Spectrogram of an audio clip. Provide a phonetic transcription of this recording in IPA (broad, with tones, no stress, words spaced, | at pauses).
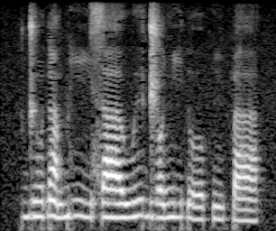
d͡ʒũ˧ɗã˧ biː˦˨saː˧wɨ˦ d͡ʒɔ˧ɲi˧ɗoː˨ pĩ˨k͡pa˨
